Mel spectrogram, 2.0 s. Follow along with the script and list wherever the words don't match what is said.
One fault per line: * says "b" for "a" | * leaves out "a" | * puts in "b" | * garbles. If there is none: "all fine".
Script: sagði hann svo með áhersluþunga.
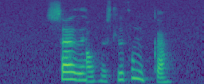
* leaves out "hann svo með"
